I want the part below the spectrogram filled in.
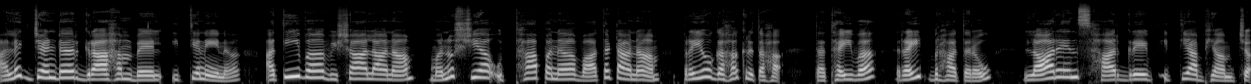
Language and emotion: Sanskrit, neutral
